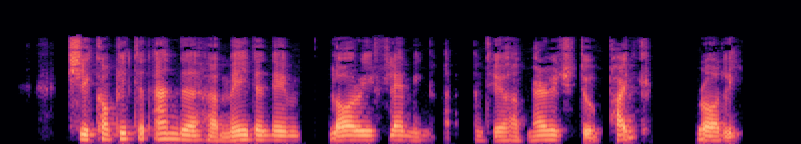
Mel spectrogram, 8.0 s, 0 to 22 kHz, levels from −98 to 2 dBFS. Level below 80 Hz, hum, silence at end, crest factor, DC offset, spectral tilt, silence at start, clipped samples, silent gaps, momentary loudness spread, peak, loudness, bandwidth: -56 dBFS; none; 0.65 s; 18 dB; under 0.1%; -5.5 dB/octave; 0.7 s; under 0.1%; 3.05-3.28 s, 4.35-4.41 s, 4.58-4.72 s, 6.03-6.08 s, 6.53-6.95 s; 17 LU; -2 dBFS; -18 LUFS; 8 kHz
